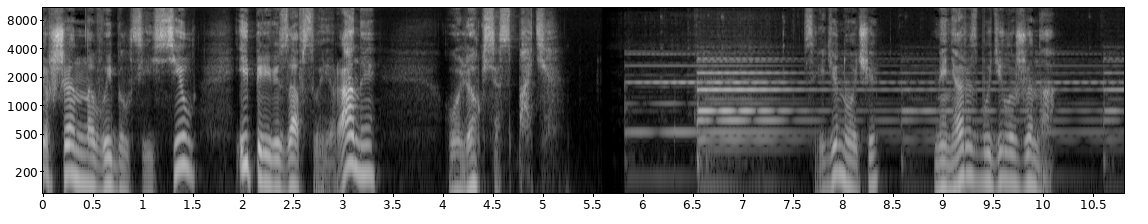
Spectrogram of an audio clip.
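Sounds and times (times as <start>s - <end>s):
speech: 0.0s - 3.4s, 4.0s - 5.2s, 7.6s - 10.2s
clock striking with bright ringing chimes: 6.0s - 10.8s.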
